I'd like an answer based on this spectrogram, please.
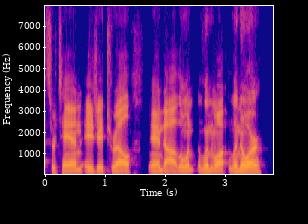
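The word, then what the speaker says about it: Lenoir: Then Pat Certan, AJ Terrell, and Len Lenor. Yeah, he pronounces it Lenor.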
